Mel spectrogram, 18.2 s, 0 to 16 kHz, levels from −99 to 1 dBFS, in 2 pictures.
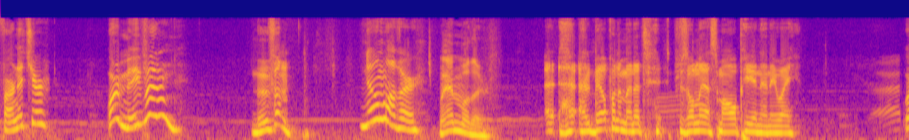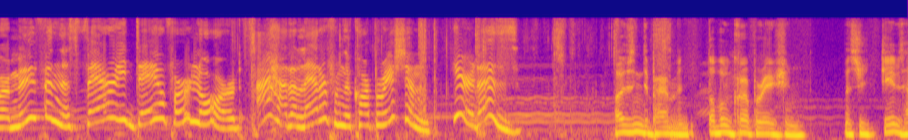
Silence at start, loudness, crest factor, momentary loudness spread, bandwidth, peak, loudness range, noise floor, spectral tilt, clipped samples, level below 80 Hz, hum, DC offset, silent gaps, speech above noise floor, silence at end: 0 s; -13 LUFS; 12 dB; 10 LU; 10.5 kHz; -2 dBFS; 3 LU; -44 dBFS; -4.5 dB/octave; under 0.1%; -32 dBFS; none; under 0.1%; none; 31 dB; 0 s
